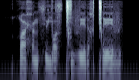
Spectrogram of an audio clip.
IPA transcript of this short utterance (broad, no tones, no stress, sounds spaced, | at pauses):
qʷ e ħ œ ŋ s y j ɔ s ǀ i v e ɾ i χ ǀ e v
